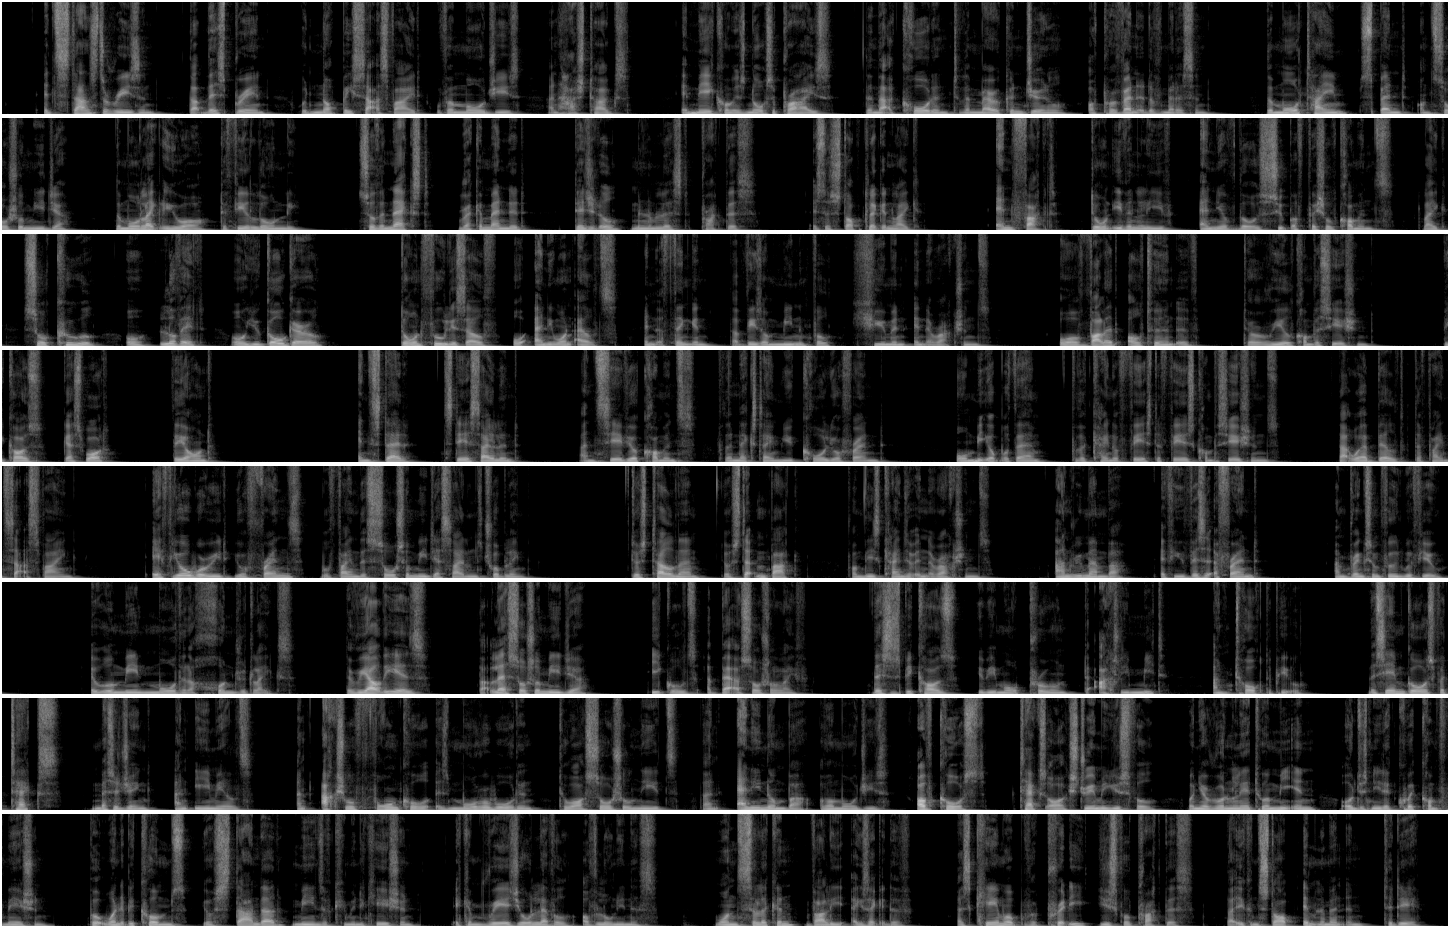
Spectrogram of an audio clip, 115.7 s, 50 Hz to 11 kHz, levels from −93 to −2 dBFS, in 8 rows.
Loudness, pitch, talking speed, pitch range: -39 LUFS, 115 Hz, 145 wpm, 115-125 Hz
